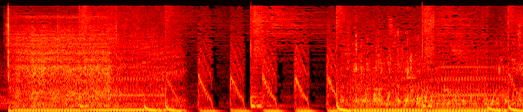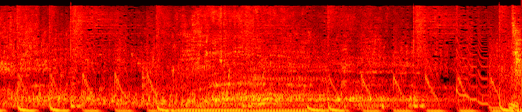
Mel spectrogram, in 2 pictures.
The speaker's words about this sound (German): ja, Feuer unter Wasser, hatte ich zu viel versprochen. Der Witz ist, diesen Stoff, den kennen Sie wahrscheinlich. Das war nämlich so eine handelsübliche Wunderkerze.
